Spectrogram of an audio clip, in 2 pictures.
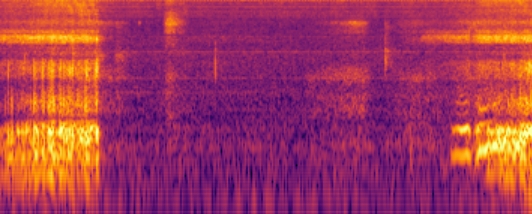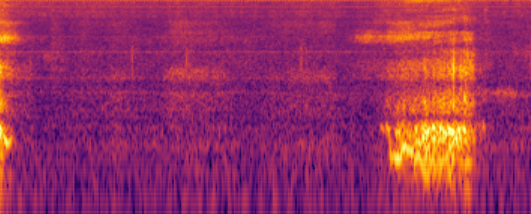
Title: My sleeping snoring baby panda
